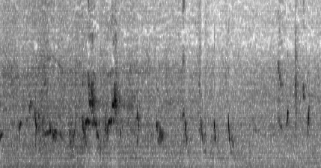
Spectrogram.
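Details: Energetic cucak loreng bulbul song used as master or lure material: clustered chirping whistles at first, then spaced sharp notes roughly every quarter second over a steady low hum.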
